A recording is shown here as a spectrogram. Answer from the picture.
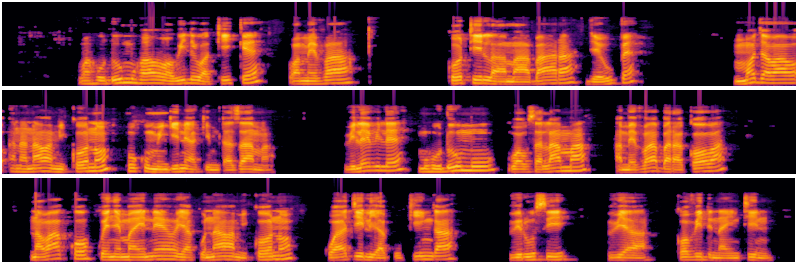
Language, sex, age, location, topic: Swahili, male, 25-35, Kisumu, health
